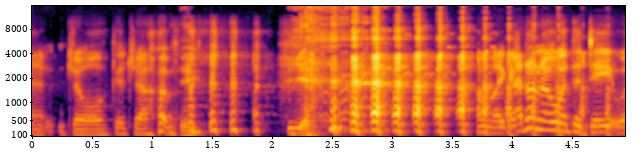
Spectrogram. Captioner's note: laughing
